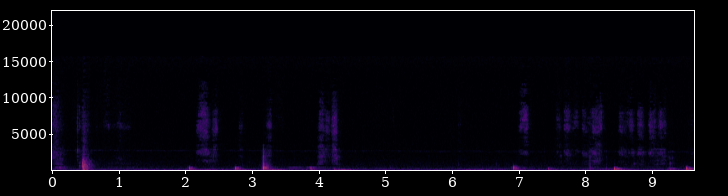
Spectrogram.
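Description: A woman writes on a large, solid, flat wall-mounted whiteboard with a felt-tip marker held in her fingers, the tip rubbing and squeaking across the glossy coated surface. Quiet, short strokes come in irregular bursts, each a brief squeak with a bright, airy hiss over a low thump, separated by near-silent pauses.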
